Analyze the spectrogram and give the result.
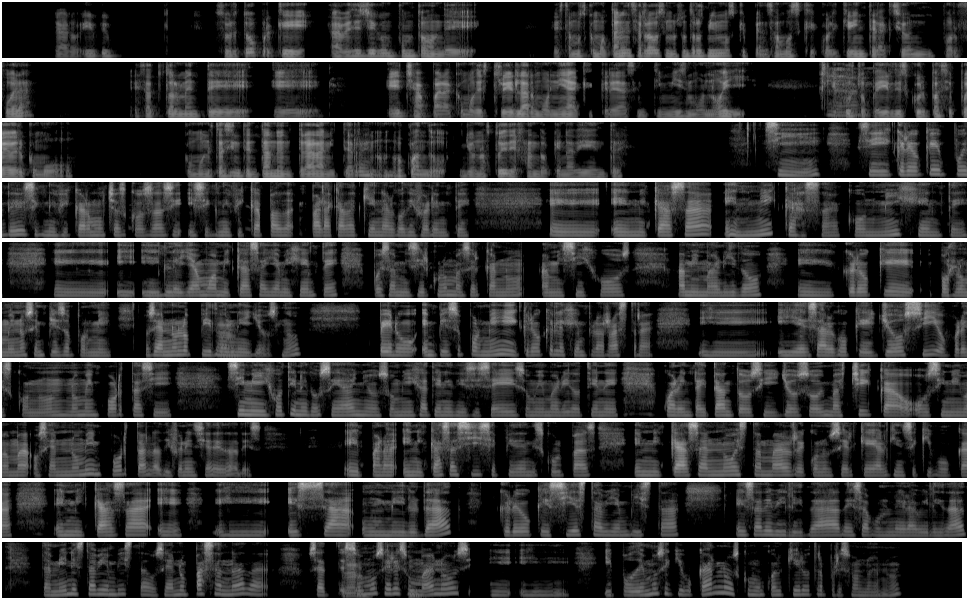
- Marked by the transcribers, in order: other background noise
- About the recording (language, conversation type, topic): Spanish, podcast, ¿Cómo piden disculpas en tu hogar?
